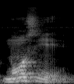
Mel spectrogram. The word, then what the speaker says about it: Monsieur: Again, mind the pronunciation. M-O-N-S-I-E-U-R. Its pronunciation is Monsieur.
